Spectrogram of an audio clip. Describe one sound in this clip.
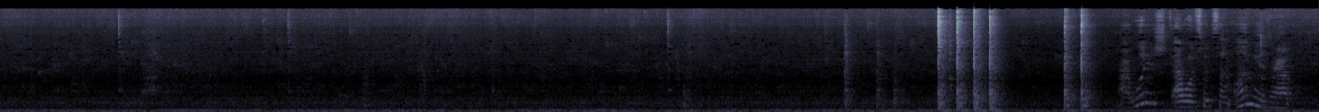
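A spatula scrapes and knocks against a frying pan.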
